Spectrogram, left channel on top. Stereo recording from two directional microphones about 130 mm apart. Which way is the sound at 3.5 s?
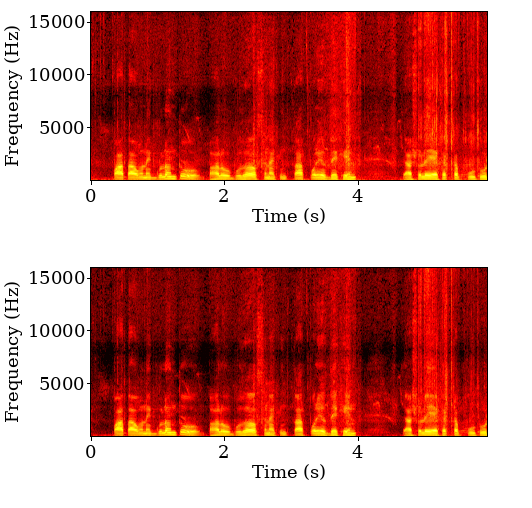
15° right (ahead or behind).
